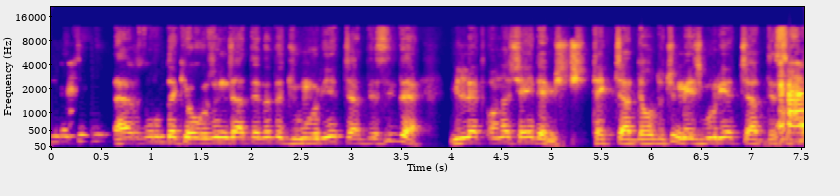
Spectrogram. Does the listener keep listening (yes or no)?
no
